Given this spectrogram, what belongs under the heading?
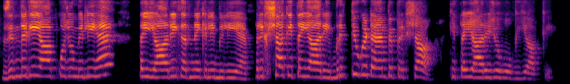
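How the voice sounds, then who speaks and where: A woman teaching a devotional scripture class, telling stories in a lively way and acting out the people in them. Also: high-pitched, moderate pace. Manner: animated storytelling, acting out quoted voices; mixes in English sayings. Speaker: Bhagavad Gita teacher.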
